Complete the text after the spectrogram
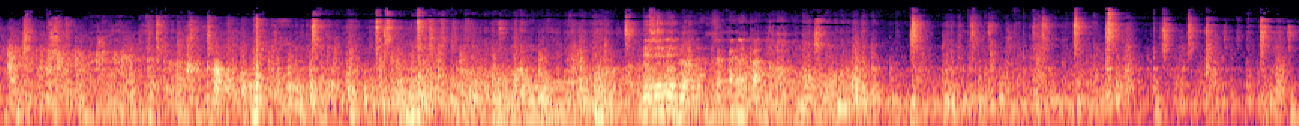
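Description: Plastic game tiles click and clack against each other and a tabletop.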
